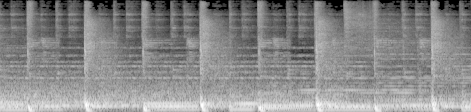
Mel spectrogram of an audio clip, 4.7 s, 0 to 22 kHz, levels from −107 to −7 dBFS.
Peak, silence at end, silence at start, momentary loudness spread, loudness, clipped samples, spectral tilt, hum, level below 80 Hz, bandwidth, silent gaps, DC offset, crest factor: 0 dBFS; 0 s; 0 s; 5 LU; -20 LUFS; under 0.1%; -5 dB/octave; none; -28 dBFS; over 20 kHz; none; under 0.1%; 18 dB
